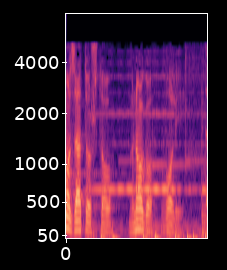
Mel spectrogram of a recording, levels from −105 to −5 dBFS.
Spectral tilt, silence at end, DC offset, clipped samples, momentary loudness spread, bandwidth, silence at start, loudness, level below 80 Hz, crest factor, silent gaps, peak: -11 dB/octave; 0 s; under 0.1%; under 0.1%; 14 LU; 5.4 kHz; 0 s; -30 LUFS; -46 dBFS; 18 dB; none; -12 dBFS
